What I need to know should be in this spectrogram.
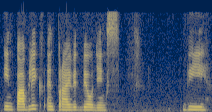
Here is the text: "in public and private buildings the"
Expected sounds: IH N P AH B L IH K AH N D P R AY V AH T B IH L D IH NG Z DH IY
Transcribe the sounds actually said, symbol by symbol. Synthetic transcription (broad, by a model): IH N P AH B L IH K AH N D P R AY V AH T B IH L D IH NG S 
